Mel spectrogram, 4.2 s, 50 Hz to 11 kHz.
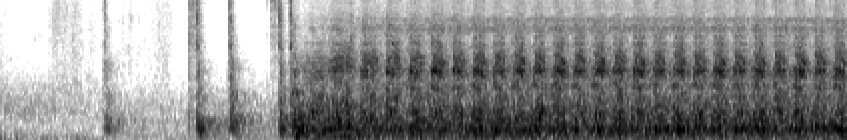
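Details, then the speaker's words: Case 580CK backhoe after a long winter sitting, in neutral, before transmission repair: a few clicks then steady starter churn about three beats a second with no firing; cranks, no start. "Come on, baby, start. Oh boy. Give it a little bit more fuel."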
